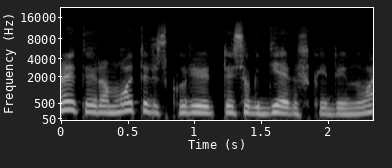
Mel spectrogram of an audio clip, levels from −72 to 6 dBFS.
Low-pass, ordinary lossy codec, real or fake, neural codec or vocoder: 14.4 kHz; Opus, 64 kbps; fake; codec, 44.1 kHz, 3.4 kbps, Pupu-Codec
